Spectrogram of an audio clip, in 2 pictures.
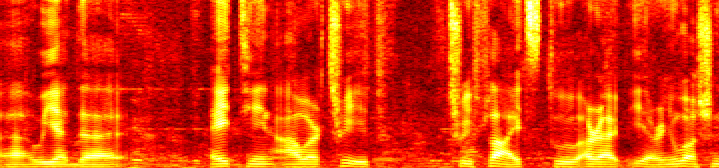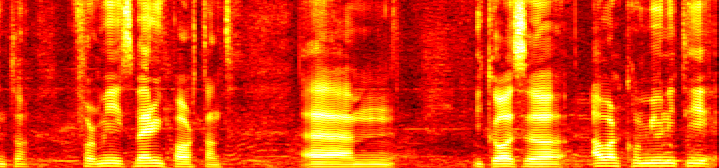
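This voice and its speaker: A man speaks at medium pitch and a fairly slow pace in a flat monotone, with long, frequent pauses. There is noticeable background noise. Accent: Italian. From Italy, Sicily. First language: Italian. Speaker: crash victim's family member. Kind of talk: public statement. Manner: halting.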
